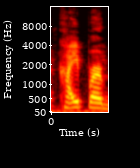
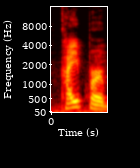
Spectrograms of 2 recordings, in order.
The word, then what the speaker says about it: Kuiper: is pronounced as your kuiper belt kyper belt all right so pronounced yeah but this is pronounced your kuiper belt all right so short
